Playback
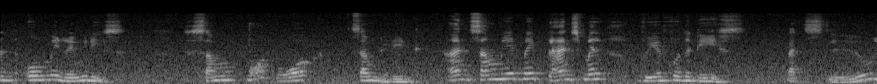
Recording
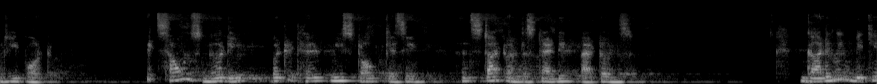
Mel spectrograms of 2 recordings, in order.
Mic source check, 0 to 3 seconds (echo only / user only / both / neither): user only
